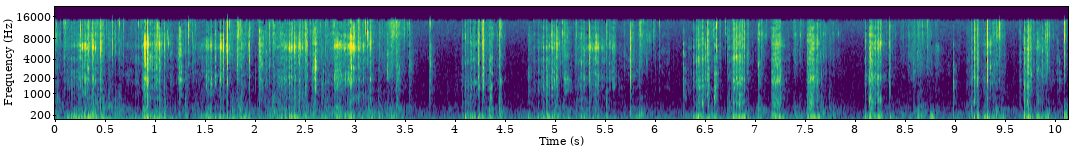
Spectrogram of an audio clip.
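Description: A hand-sized solid red bar of soap, held in one hand, is scraped and shaved along its edge with a metal blade, sending curls of soap onto the surface below. Dense, quiet bursts of bright, crisp scraping and crackling shavings repeat throughout, over a soft low rumble, with no ring after each stroke.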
